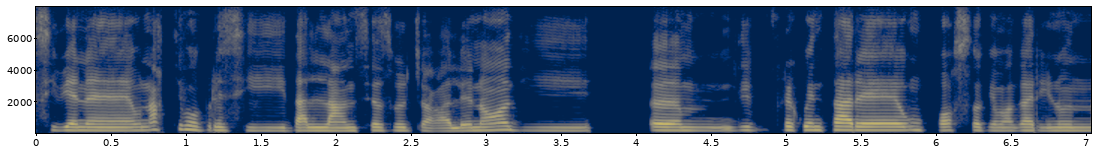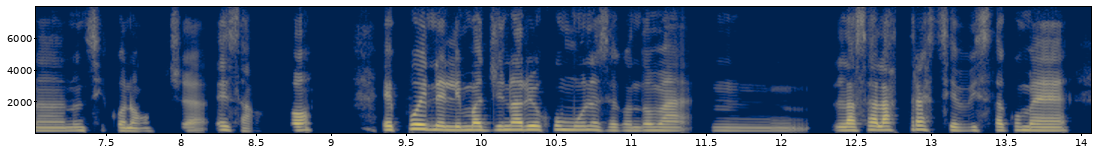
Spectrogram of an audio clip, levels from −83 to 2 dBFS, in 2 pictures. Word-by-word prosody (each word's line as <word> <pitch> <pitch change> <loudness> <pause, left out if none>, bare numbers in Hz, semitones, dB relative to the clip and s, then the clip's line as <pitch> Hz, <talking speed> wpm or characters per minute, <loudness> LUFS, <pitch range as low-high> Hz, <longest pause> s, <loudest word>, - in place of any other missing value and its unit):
si 210 - -7
viene 195 -1 +2
un 200 +2 -3
attimo 245 0 -2
presi 190 -3 -6
dall'ansia 185 0 +1
sociale, 180 -2 -3
no, 205 +4 +2
di 185 -2 -8 0.4
ehm, 195 -2 +2
di 210 0 -8
frequentare 215 -1 +3
un 215 +1 -2
posto 205 0 -3
che 195 -1 -8
magari 190 0 -2
non 190 0 -1
non 185 +1 -3
si 185 - -12
conosce 165 - -5
esatto, 210 +1 -1 0.4
e 235 - +3
poi 285 -1 +7
nell'immaginario 230 +1 +4
comune 235 -1 0
secondo 195 0 -3
me, 190 -1 0
mhmm, 180 - -10 0.2
la 210 0 +5
sala 225 +2 +5
attrezzi 230 -2 -2
è 195 - -2
vista 205 +1 -3
come 200 -2 +1
195 Hz, 145 wpm, -25 LUFS, 185-215 Hz, 0.4 s, poi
